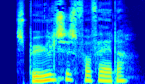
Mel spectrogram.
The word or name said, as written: spøgelsesforfatter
